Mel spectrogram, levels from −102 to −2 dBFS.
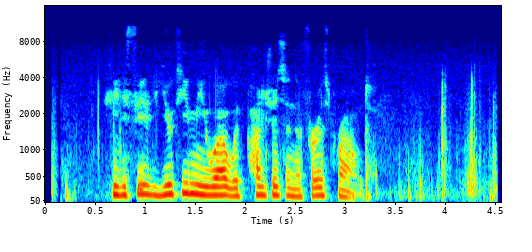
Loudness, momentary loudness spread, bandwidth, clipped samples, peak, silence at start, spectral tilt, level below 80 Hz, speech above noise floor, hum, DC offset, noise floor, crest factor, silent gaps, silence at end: -20 LUFS; 22 LU; 3.9 kHz; under 0.1%; -2 dBFS; 0.2 s; -12 dB/octave; -58 dBFS; 27 dB; none; under 0.1%; -45 dBFS; 18 dB; none; 0.05 s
